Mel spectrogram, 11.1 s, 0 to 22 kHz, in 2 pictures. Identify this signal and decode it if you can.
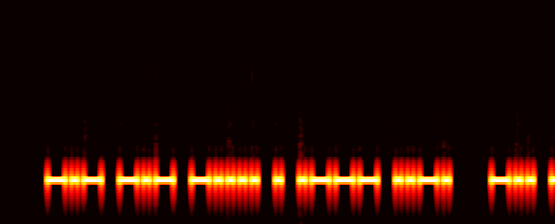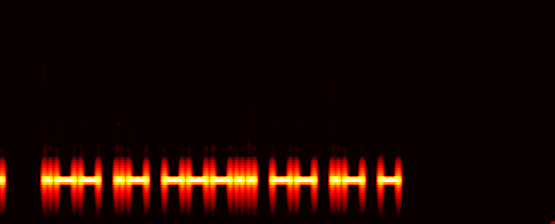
Morse code, heard as a keyed tone, about 21 wpm, 700 Hz. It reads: KK6EJF DE WA8MAT
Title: USA Callsign DE Callsign 20wpm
